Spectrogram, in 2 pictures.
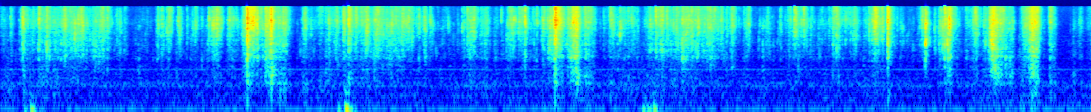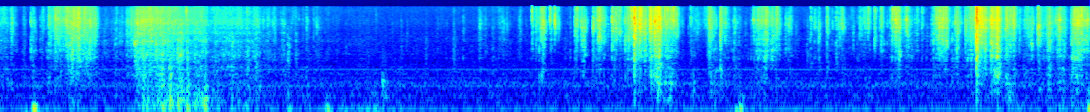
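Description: Foil card wrappers crinkle and tear as they are ripped open.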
